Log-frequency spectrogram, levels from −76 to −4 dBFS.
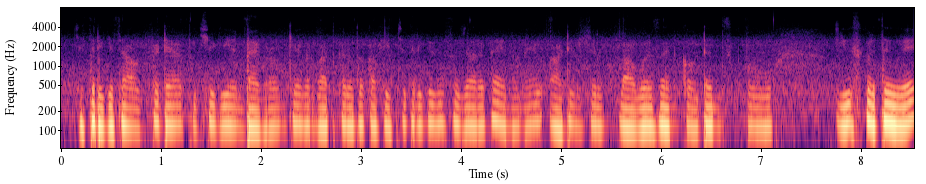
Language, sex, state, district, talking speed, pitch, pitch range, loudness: Hindi, male, Bihar, East Champaran, 205 wpm, 120 Hz, 115-125 Hz, -19 LUFS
